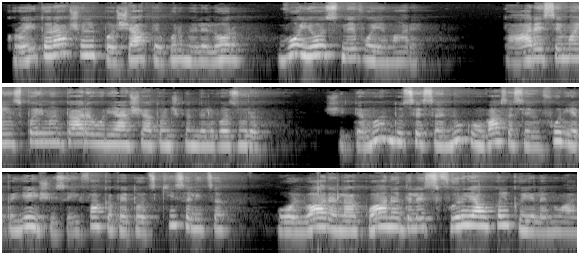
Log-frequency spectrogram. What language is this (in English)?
Romanian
